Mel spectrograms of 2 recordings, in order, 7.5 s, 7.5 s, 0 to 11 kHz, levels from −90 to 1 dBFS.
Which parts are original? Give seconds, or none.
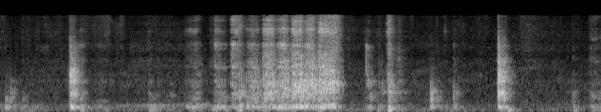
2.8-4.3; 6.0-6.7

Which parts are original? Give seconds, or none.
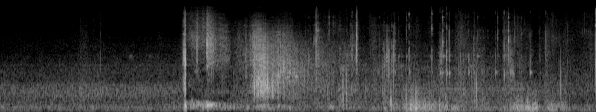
5.3-7.5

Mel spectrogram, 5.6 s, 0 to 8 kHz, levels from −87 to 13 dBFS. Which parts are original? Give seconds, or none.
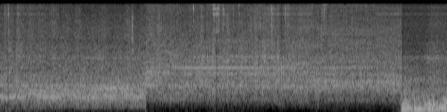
0.6-3.3; 3.9-4.7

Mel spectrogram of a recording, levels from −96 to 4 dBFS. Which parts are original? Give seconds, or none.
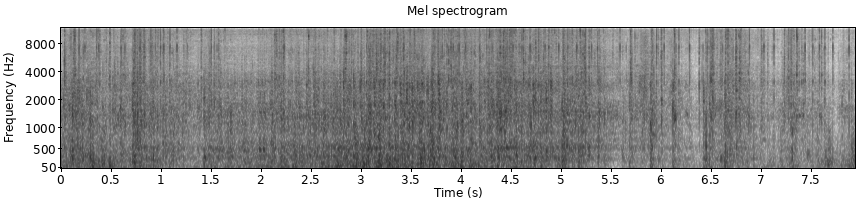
0.0-7.9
